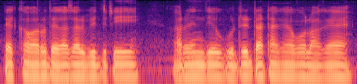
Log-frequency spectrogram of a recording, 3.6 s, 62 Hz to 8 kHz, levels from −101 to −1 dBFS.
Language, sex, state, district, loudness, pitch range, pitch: Chakma, male, Tripura, Unakoti, -17 LUFS, 95-100 Hz, 100 Hz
